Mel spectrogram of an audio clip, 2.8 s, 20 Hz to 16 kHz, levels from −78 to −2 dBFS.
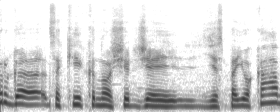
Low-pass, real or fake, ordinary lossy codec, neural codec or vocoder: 14.4 kHz; real; AAC, 64 kbps; none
